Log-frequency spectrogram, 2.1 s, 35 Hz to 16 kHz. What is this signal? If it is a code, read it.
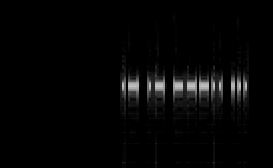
Morse code, heard as a keyed tone, about 52 wpm, 700 Hz. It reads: AA8S
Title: USA Call Signs - 4 Characters - Repeated 3x - 50wpm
